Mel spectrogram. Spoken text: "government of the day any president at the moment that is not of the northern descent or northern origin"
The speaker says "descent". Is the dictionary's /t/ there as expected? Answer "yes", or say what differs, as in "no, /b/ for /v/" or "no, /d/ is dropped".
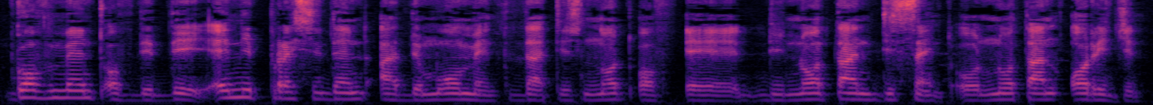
yes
